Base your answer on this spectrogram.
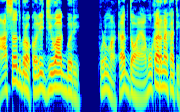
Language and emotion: Goan Konkani, disgusted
